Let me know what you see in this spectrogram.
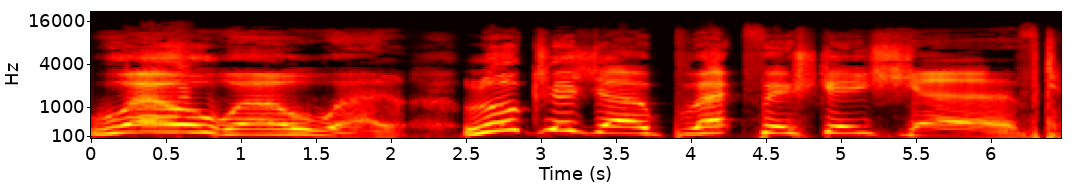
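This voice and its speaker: A put-on character voice at a middle pitch crawls along at a very slow pace with very wide pitch swings. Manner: menacing, hungry.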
